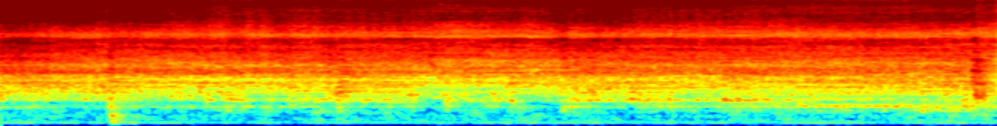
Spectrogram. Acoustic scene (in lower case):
restroom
